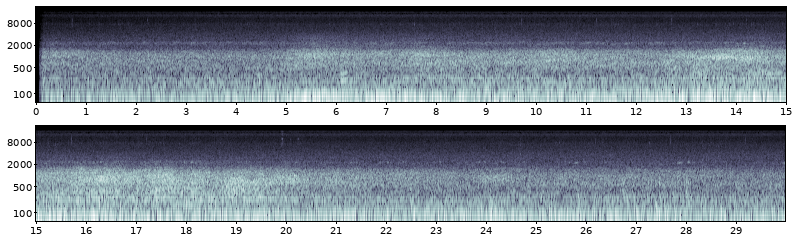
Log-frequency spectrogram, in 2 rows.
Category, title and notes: Soundscapes > Nature
Frogs, cows , road on January Sunday 01/16/2022
sound of frogs and cows
cows, field-recording, winter, frogs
